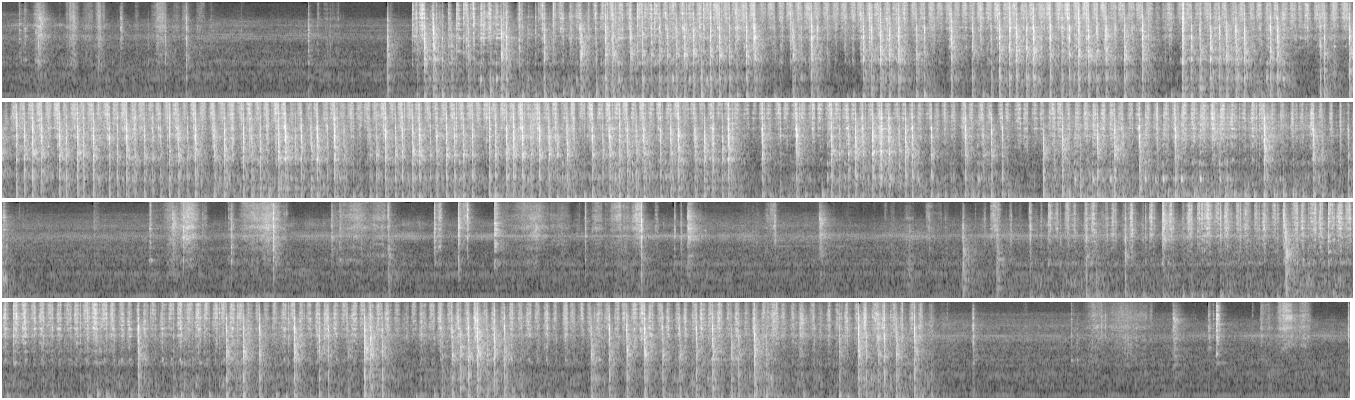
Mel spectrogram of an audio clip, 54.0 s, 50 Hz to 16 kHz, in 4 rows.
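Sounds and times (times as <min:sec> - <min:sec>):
spatulas tapping and scraping: 0:03.9 - 0:27.1, 0:36.6 - 0:49.9
spatulas chopping on steel plate: 0:04.1 - 0:27.1, 0:36.6 - 0:49.9.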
